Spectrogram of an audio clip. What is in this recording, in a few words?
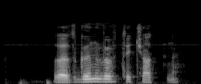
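"лӧз гын вывті чотны", Komi, male; kpv audio dict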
